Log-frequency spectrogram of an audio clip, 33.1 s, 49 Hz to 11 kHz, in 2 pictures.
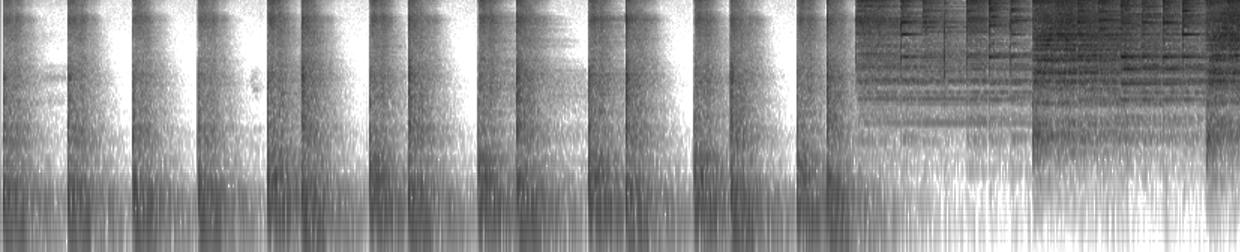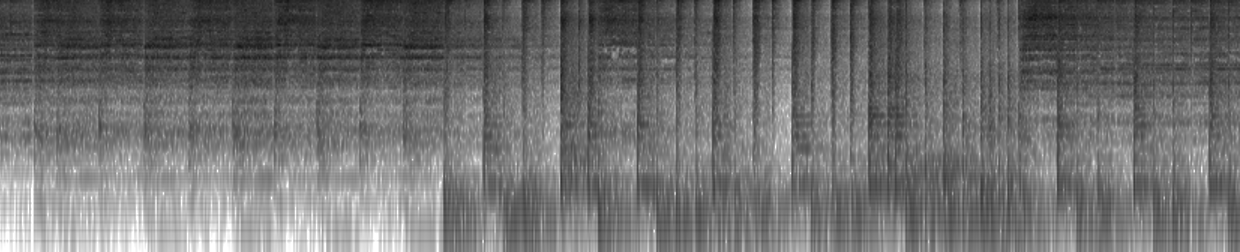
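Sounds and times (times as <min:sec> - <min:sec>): bass drum and snare groove: 0:00.0 - 0:12.8, 0:16.1 - 0:33.0
cymbals struck and ringing: 0:11.4 - 0:27.6, 0:30.1 - 0:33.0.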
